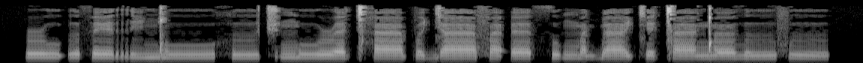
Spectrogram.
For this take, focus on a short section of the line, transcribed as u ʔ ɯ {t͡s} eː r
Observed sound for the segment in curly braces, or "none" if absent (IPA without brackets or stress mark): θ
